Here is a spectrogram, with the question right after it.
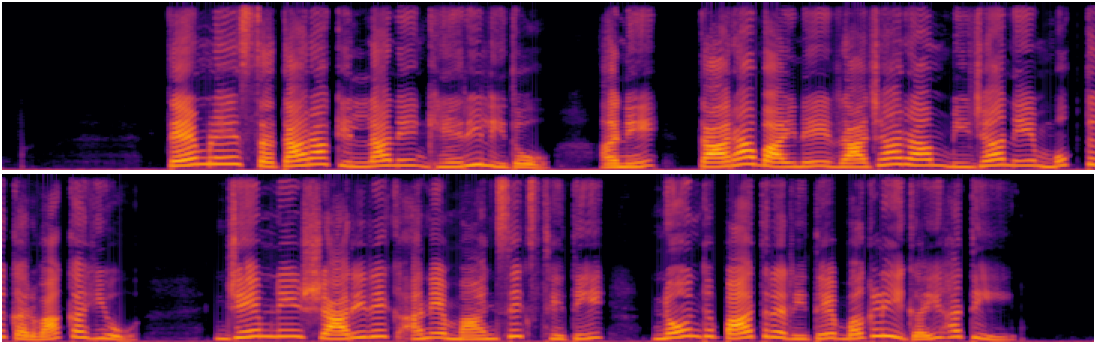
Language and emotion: Gujarati, neutral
